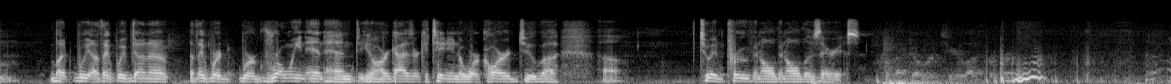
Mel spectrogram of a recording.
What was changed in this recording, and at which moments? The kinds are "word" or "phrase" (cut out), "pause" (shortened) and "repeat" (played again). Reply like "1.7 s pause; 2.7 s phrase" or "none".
3.2 s word; 7.8 s repeat; 8.7 s pause

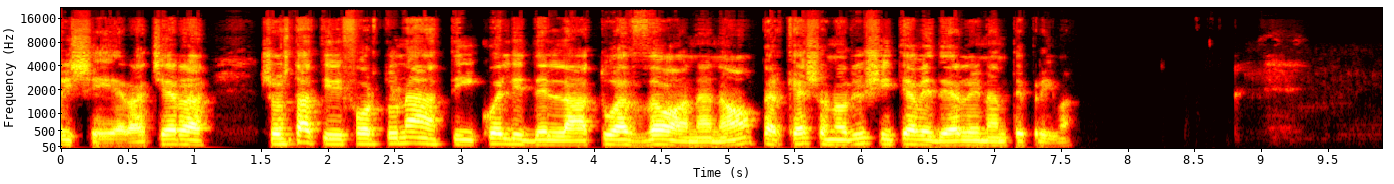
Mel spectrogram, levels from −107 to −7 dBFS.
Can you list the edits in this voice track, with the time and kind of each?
none

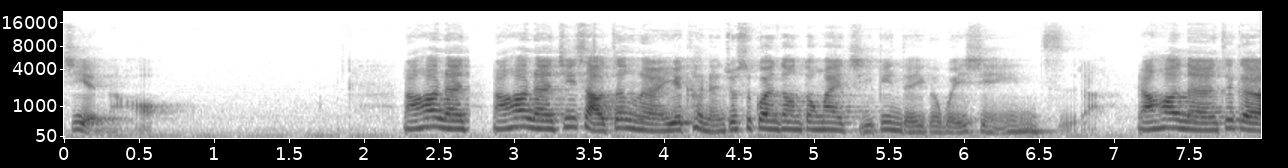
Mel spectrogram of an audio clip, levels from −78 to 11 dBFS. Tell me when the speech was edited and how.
2.7 s repeat; 6.9 s pause

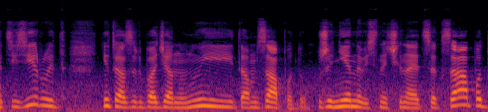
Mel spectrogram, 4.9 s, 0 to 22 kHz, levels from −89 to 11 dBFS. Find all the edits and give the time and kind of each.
1.1 s phrase; 3.1 s pause

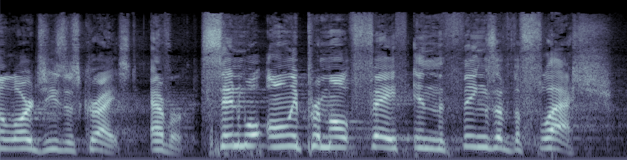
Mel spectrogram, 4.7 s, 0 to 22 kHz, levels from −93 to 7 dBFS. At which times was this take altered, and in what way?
1.5 s pause

